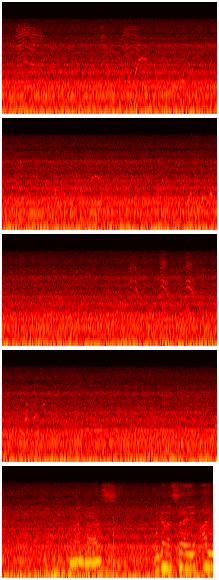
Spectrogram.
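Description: A boat engine rumbles steadily.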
